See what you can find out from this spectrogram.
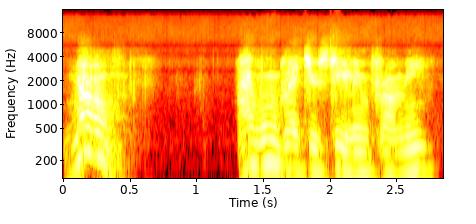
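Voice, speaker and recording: An actor playing a nervous, sly middle-aged European impresario who stammers and hesitates, breaking into nervous little laughs, in 1940s radio acting. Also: male voice, a little high, animated, a little slow, breathy edge. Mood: desperate. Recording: muffled 1940s radio broadcast.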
